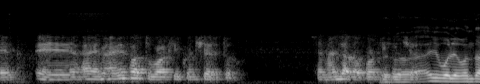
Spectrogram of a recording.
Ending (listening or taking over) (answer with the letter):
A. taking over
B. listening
A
